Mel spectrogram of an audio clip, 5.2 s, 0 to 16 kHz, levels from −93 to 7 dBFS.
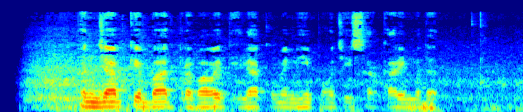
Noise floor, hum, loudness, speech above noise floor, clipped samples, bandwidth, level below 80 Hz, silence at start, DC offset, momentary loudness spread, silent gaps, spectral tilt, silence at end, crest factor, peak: -47 dBFS; none; -22 LUFS; 26 dB; under 0.1%; 11.5 kHz; -44 dBFS; 0.25 s; under 0.1%; 19 LU; none; -6 dB/octave; 0.85 s; 20 dB; -2 dBFS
